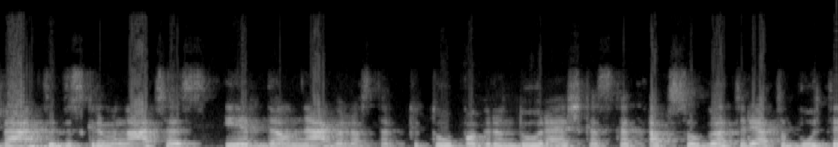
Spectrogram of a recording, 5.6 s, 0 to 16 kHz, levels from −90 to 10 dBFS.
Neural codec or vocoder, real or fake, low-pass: vocoder, 44.1 kHz, 128 mel bands every 256 samples, BigVGAN v2; fake; 14.4 kHz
